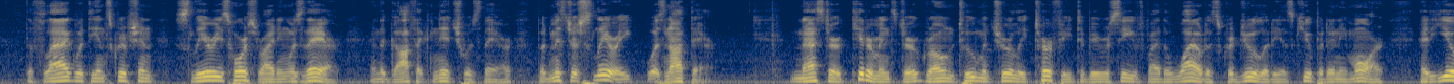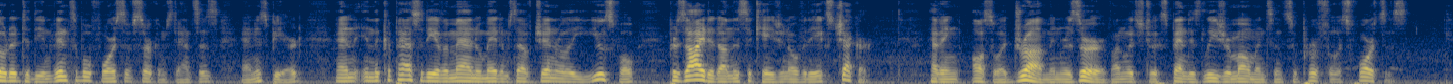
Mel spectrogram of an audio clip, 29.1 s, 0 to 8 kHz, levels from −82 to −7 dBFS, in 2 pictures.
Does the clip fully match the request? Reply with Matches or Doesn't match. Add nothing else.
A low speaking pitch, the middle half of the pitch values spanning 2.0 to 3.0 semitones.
Doesn't match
